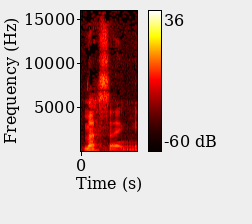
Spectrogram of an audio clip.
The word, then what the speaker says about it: Mussing: And I don't use Anna Mussing because when British people pronounce it, they pronounce it amazing. So then my name is Amazing, which is kind of awesome, but sounds fake.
